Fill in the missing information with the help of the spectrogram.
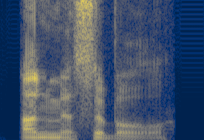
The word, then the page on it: unmissable: British English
